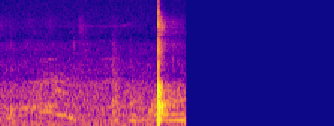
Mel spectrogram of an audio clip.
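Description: A cricket bat sharply strikes a ball.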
